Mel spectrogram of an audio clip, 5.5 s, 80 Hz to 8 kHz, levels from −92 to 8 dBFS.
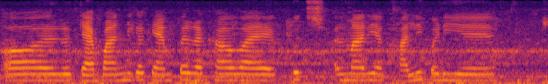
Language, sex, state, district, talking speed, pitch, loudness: Hindi, female, Rajasthan, Barmer, 140 wpm, 210 Hz, -20 LUFS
